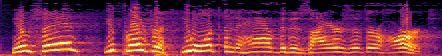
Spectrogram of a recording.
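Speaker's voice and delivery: high, loud fervent preaching; preaching at full force. Real, not acted. Pastor urging mourners to pray hard, preaching loud. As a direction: lift the congregation with fire.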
